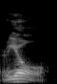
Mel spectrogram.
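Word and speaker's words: Ryō: this makes a sound ryo so and his name is uh with and and the vowel is elongated by a u vowel right after it so his name would be pronounced ryo so that's real horikawa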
